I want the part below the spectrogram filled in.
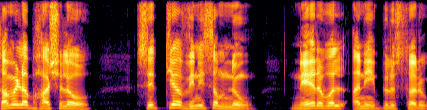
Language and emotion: Telugu, neutral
